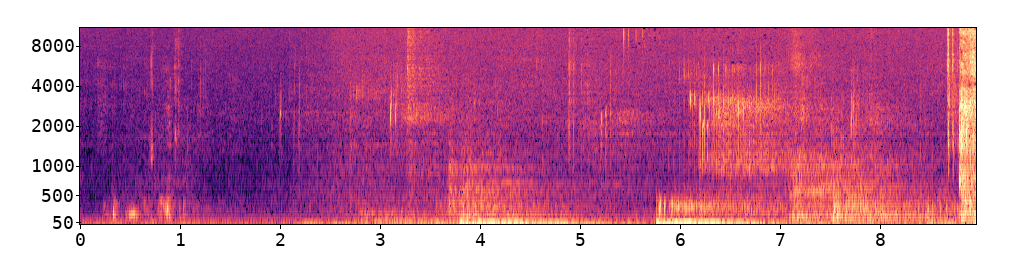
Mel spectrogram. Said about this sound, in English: How do you get the big gulp sound?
